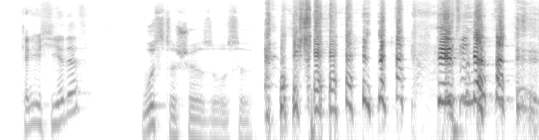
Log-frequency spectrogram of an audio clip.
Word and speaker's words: Worcestershire: Abby just said she doesn't even know how to pronounce Worcestershire. Does anybody know I do. Worcestershire.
